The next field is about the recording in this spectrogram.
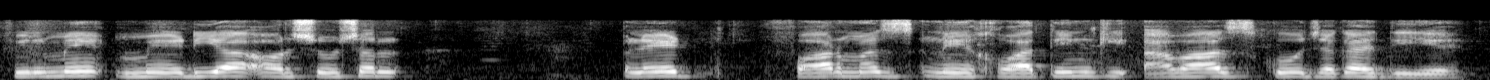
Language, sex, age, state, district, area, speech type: Urdu, male, 18-30, Uttar Pradesh, Balrampur, rural, spontaneous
